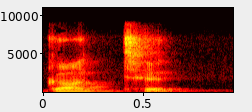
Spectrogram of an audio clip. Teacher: Got to, and then we sort of we don't release the first T, got, and then we sort of make an emphasis on the initial sound of the preposition to, got to. But it's not like we elide the consonant in got, the final consonant sound in got, but it's an unreleased form, so it's still there.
